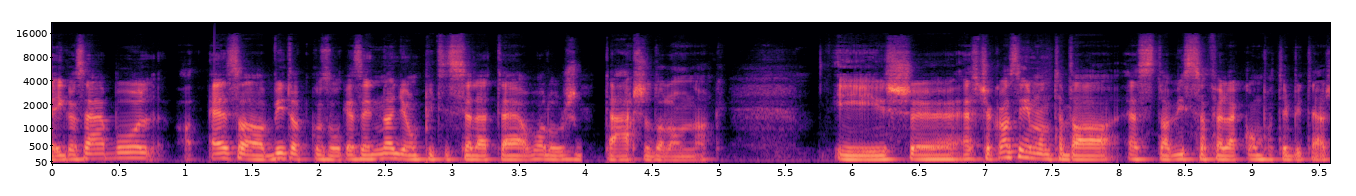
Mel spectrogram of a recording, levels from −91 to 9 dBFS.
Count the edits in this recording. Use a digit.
3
